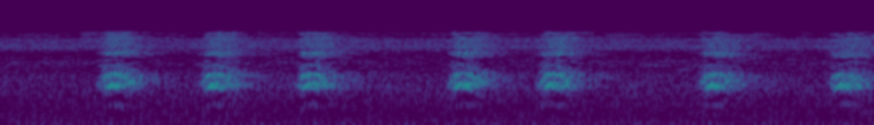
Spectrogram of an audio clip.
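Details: Seven loud, grating caws from a grieving crow, delivered at a fairly even pace about half a second apart.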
